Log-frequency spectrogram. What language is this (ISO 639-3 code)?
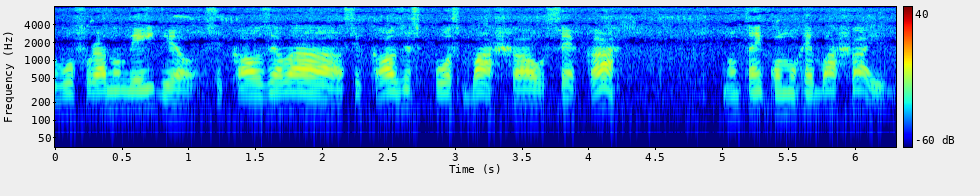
por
